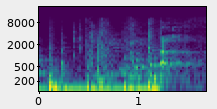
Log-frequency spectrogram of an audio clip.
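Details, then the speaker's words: Deep, rumbling, drawn-out belch over faint background sound, during a burping contest with friends; burping. "Yeah, so it goes, you know? I have a baby. Everyone's fucking burping."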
